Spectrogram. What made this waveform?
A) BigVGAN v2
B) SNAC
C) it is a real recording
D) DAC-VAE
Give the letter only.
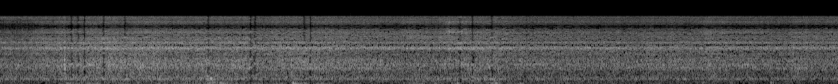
C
